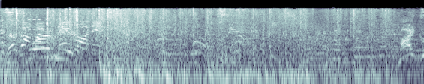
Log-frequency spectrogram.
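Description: Dense rapid gunfire from the Guardians of the Galaxy video game, a continuous loud barrage of shots and impacts with game voices talking over it throughout.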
